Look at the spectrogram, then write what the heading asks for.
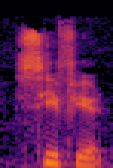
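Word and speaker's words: Cepheid: of these standard candles are called CED variables right that's how you pronounce it CED so the special things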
